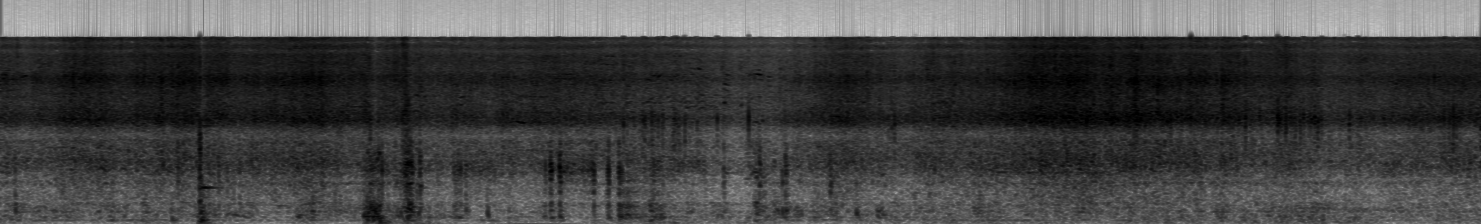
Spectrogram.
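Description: Sailing yacht driving through choppy sea: a steady rush and hiss of water and spray along the hull. Several sharp knocks and thumps stand out, one about two and a half seconds in and the loudest pair near five seconds, with smaller ones after.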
